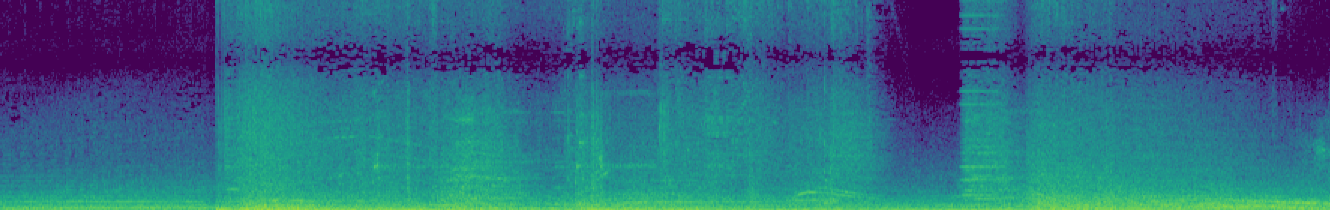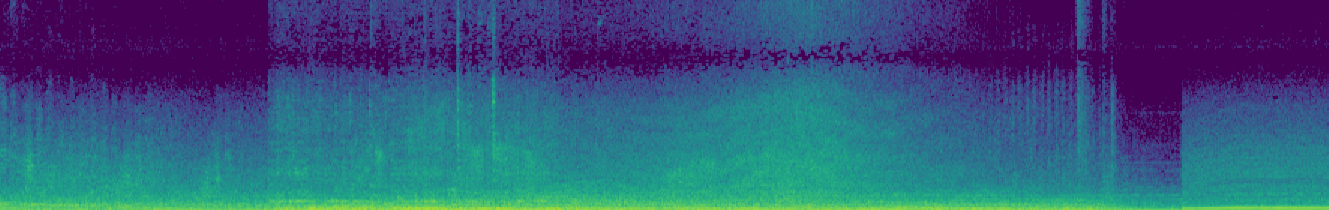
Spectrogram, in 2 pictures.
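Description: A spaceship engine rumbles and whooshes steadily.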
